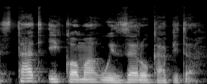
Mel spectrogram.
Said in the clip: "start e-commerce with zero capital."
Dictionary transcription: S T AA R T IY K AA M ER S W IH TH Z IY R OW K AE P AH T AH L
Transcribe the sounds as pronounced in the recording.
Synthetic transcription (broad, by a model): S T AA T IY K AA M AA W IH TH Z IY R OW K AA P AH T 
